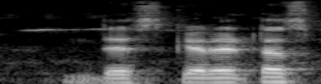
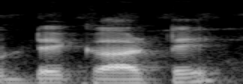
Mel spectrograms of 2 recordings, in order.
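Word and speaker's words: Descartes: इसी अवधारणा को लेते हुए फ्रांसीसी गणितज्ञ रेने दकार्ते, यहाँ पर लिखा हुआ रेने डेस्केरेटस पढ़ते हैं आप, जबकि एस इसमें साइलेंट है, तो डेकार्टे, और ये फ्रेंच वर्ड है।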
